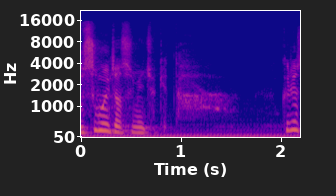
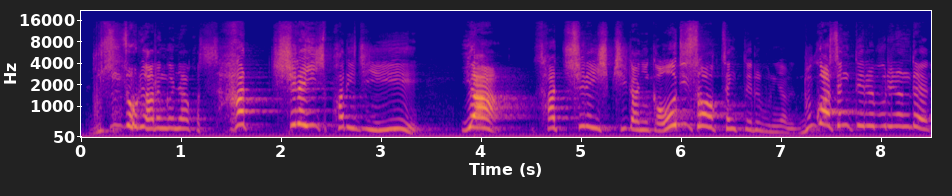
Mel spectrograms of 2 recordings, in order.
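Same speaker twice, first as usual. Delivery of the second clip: high, loud angry shouting match; exasperated quarrel; 8 semitones higher, 9 dB louder than usual. Acted. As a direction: argue as if about to burst. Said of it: "속이 막 터지는 거예요". (속 터져서 언성 높여 싸우기)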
